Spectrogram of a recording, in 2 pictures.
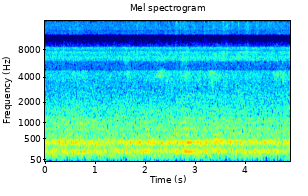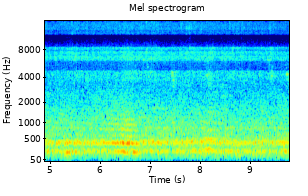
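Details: Droning hum of honey bees, steady low buzz with gentle rises in loudness and faint high chirps in the distance.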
